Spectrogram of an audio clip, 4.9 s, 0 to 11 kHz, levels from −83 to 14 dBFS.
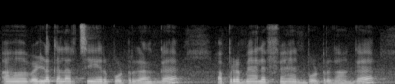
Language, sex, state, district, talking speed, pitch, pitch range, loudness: Tamil, female, Tamil Nadu, Kanyakumari, 120 wpm, 195 Hz, 185-205 Hz, -16 LUFS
